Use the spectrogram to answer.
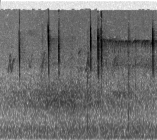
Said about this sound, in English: However, the most attention grabbing aspect of this shy junco is its tail. As the bird darts off, giving a sharp twittering call, it flashes the white outer feathers of its tail.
